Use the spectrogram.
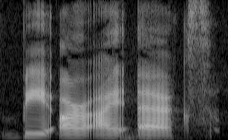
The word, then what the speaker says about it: Brix: have Lisa, is it Bricks? Yep. Is that how you say it? It's Brix, not Bricks. In case anybody said needs the to same. spell it. Said the same, not spelled the same.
